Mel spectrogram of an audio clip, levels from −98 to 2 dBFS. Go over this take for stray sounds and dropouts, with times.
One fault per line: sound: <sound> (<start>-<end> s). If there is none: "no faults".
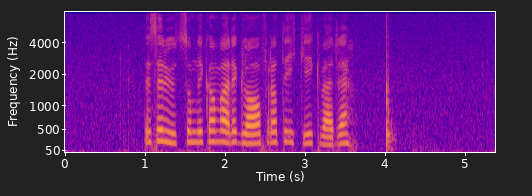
sound: thud (4.0-4.2 s)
